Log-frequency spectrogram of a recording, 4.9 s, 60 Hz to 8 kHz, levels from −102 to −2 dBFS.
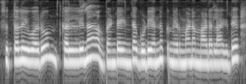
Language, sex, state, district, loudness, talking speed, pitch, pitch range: Kannada, female, Karnataka, Koppal, -13 LUFS, 85 wpm, 220 Hz, 210-240 Hz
